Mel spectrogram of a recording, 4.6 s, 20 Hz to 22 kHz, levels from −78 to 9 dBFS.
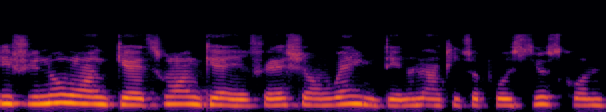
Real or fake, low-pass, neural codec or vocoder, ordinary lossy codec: fake; 7.2 kHz; codec, 16 kHz, 4 kbps, X-Codec, HuBERT features, trained on LibriSpeech; none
